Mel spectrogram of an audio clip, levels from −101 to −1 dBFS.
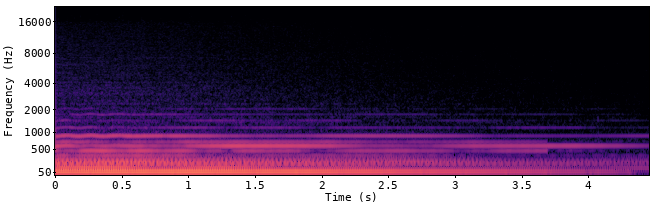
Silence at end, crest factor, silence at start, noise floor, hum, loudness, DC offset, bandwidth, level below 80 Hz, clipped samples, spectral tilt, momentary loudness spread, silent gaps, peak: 0.05 s; 12 dB; 0 s; -57 dBFS; 60 Hz at -55 dBFS; -39 LUFS; under 0.1%; 2.2 kHz; -38 dBFS; under 0.1%; -10.5 dB/octave; 19 LU; none; -24 dBFS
